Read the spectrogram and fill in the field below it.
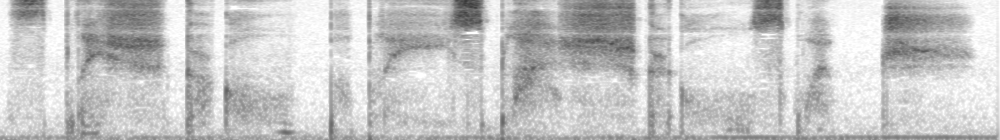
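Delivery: very soft whispered mumble; mumbled spell. A narrator's reading. Old frog casts her spell, mumbling in a whisper. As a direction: breathe the magic words under your breath. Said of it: "mumbled something that sounded like".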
